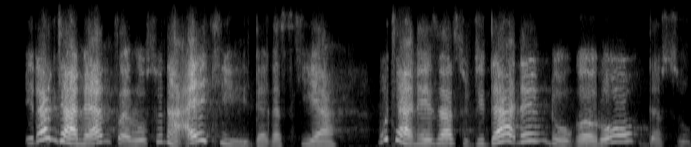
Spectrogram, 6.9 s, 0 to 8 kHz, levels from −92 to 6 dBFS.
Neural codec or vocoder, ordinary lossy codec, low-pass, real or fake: codec, 16 kHz, 8 kbps, FreqCodec, smaller model; Opus, 32 kbps; 7.2 kHz; fake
